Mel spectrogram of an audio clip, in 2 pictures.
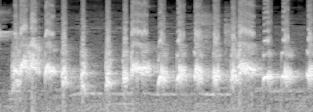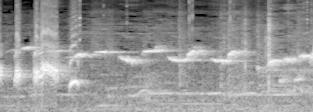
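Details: White-rumped shama in an aggressive fighting style: a loud run of fast staccato notes, several per second, followed by softer wavering whistles sliding between pitches.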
